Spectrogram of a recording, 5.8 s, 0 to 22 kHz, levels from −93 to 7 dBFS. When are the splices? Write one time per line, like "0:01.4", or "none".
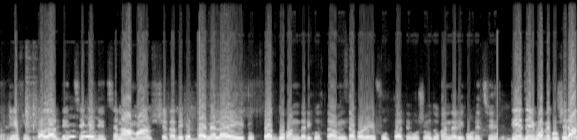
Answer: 0:02.0
0:05.0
